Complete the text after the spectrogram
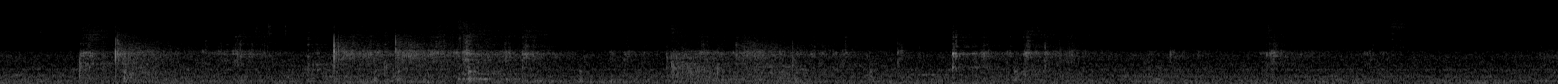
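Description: Billiard balls clack together as they are gathered and racked on a table.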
